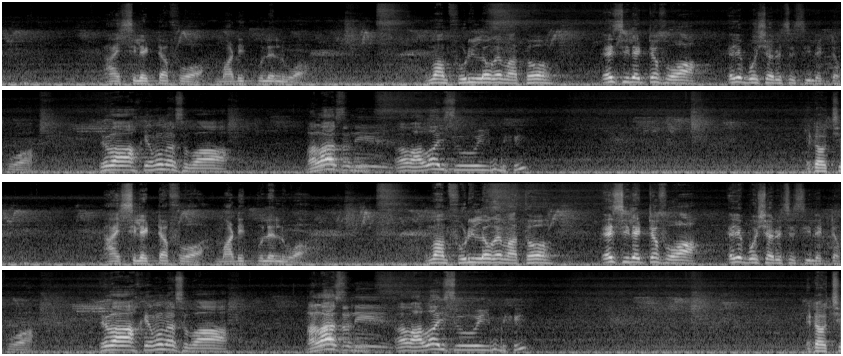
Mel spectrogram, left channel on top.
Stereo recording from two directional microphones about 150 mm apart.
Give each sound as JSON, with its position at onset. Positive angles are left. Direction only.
{"t": 1.0, "sound": "a man's voice", "side_deg": 0}
{"t": 4.3, "sound": "a man's voice", "side_deg": 0}
{"t": 9.4, "sound": "a man's voice", "side_deg": -20}
{"t": 11.8, "sound": "a man's voice", "side_deg": 25}
{"t": 12.4, "sound": "speech", "side_deg": -15}
{"t": 16.4, "sound": "speech", "side_deg": -5}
